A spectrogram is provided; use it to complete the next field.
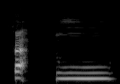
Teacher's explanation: حمزہ کو نہ تو آپ نے قلقلہ کرنا ہے، نہ زیادہ ٹائم دے دینا ہے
